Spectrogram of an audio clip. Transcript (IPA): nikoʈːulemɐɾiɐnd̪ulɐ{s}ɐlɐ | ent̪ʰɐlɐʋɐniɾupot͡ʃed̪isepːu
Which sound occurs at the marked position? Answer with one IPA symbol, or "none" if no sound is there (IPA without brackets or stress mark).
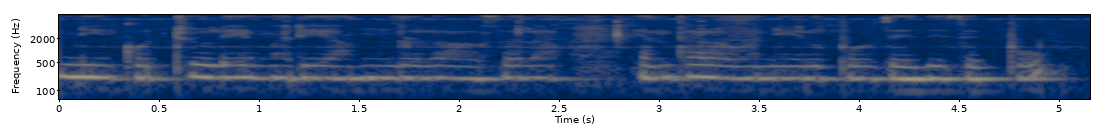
s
